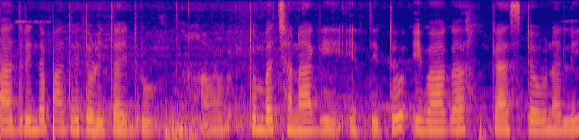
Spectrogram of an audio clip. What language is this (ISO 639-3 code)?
kan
